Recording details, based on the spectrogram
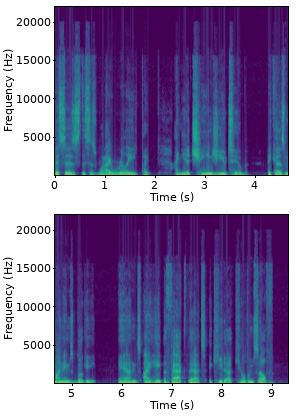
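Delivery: grave, hushed, dead-serious confessional tone. Showing a best attempt at a serious YouTube voice: dead-serious YouTube voice. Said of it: "kinda voice".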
